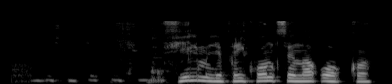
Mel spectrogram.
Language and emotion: Russian, neutral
